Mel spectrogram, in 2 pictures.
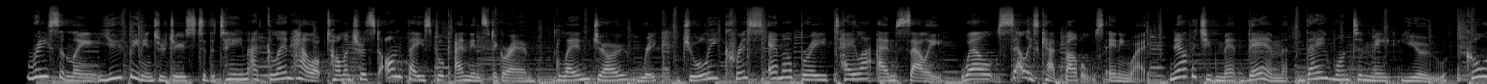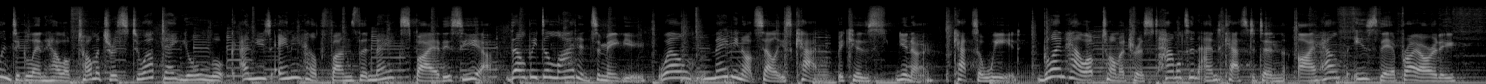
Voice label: english australian narration

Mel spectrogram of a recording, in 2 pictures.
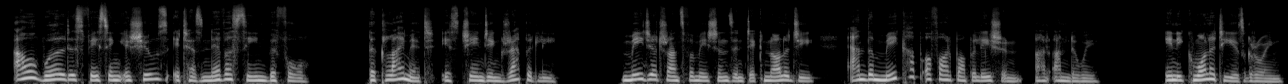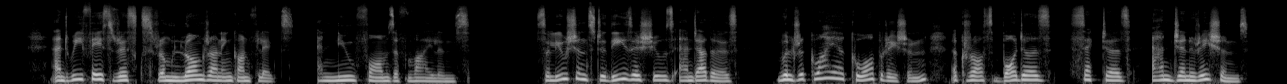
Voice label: english indian narration

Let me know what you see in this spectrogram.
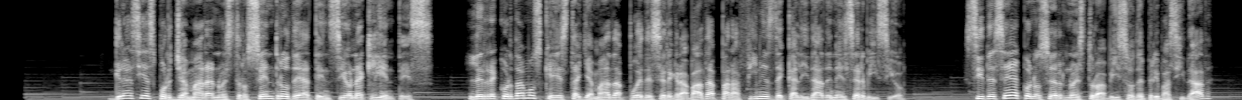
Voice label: spanish latin american ivr

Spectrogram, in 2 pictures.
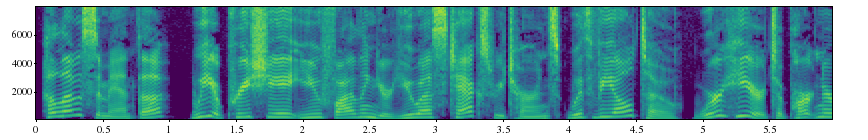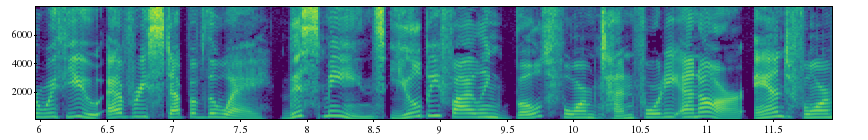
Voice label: english american e-learning

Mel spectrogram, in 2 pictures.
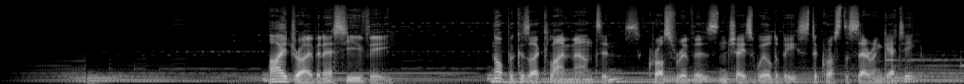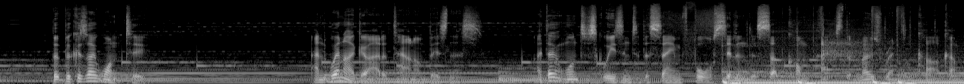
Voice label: english british automotive; locutor de doblaje en inglés (inglés del sur británico)

